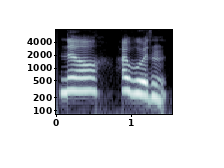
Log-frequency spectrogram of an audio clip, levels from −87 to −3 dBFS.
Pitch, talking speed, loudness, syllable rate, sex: 260 Hz, 115 wpm, -14 LUFS, 2.6 syllables/s, female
